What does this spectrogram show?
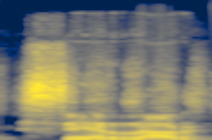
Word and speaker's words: cerrar: And then the R doble, the double R, cerrar. This is when there's two R's. That's when you truly do. That's when you're supposed to roll it. Cerrar, zorro. So that's how you pronounce the double R's.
